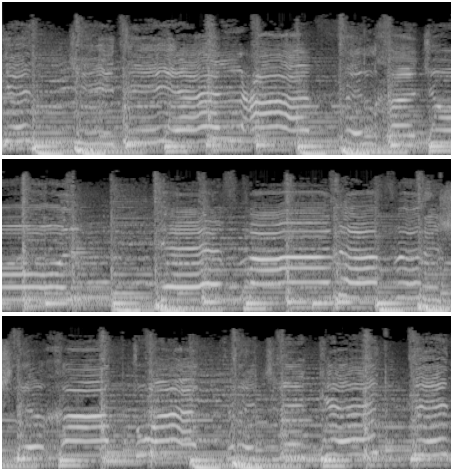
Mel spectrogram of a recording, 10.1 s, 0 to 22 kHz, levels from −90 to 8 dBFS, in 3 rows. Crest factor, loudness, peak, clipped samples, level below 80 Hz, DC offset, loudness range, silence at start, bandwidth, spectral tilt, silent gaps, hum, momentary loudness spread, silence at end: 12 dB; -14 LUFS; -2 dBFS; under 0.1%; -22 dBFS; under 0.1%; 1 LU; 0 s; 16 kHz; -4.5 dB/octave; none; none; 4 LU; 0 s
